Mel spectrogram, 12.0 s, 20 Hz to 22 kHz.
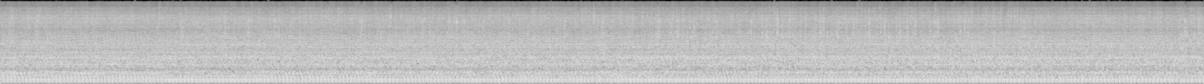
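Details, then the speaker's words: Husqvarna 020490 pressure washer, freed seized engine and replaced pump/valve, running with trigger squeezed while valve is adjusted until engine labors: loud steady drone at full pump load, holding speed with no stumbles. "We'll run some water through there with the trigger squeezed, and then we'll keep adjusting that valve, right, until you hear the engine start laboring. You don't want it to conk out, but you don't want it to, you want it blowing full maximum power."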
